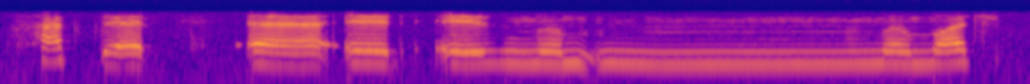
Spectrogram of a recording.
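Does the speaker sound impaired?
Yes: stuttering; stuttering since beginning to talk, speech therapy with own speech therapist; about 18, starting college, therapy every two weeks, summer three-session intensive, Friends National Association; needs extra time to speak, letters to teachers, friends avoid filling in words; here repeated sounds, blocks.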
